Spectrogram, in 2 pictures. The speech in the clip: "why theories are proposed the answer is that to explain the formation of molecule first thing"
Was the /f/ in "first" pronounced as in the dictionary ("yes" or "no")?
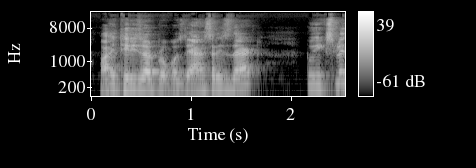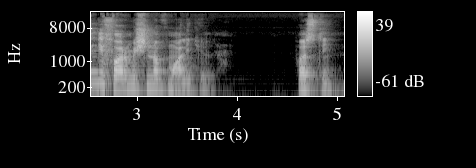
yes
